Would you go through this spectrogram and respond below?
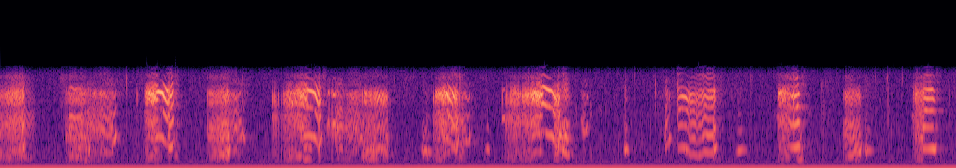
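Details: One-week-old Basenji puppies, desperate for milk, give high, thin squeaks and whines in short, uneven bursts.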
